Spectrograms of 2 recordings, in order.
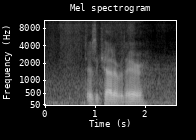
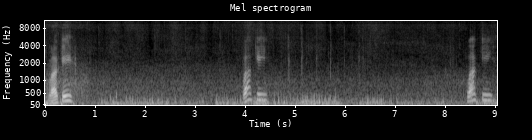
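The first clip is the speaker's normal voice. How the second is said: much higher sing-song call; calling the cat; 4 dB quieter than usual. Real, not acted. Searching the street for Lucky, high calling voice.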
